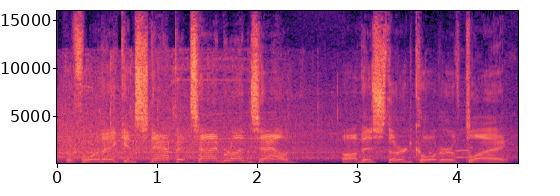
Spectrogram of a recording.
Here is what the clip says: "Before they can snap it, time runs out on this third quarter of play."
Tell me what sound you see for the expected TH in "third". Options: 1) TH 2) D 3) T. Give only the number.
1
